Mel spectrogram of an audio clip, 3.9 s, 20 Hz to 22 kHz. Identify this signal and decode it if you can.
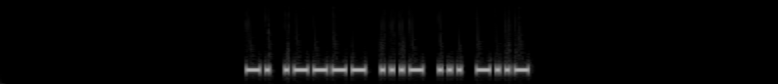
Morse code, heard as a keyed tone, about 49 wpm, 700 Hz. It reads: N1VSX
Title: USA Call Signs - 5 Characters - 6x Character Spacing - 50wpm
